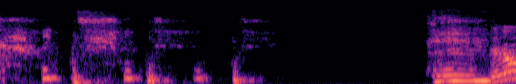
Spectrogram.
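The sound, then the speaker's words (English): A quick string of about six sharp, raspy coughs in fast succession, then a brief pause before a voice picks up again. “cough up a lung.”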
